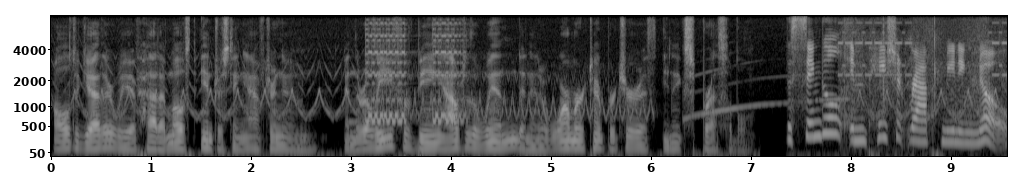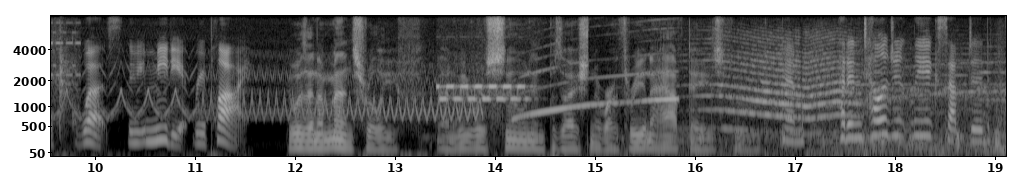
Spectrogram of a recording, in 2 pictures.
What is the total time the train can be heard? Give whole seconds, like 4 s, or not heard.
4 s.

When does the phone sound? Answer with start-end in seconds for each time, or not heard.
3.0-4.2, 7.8-9.9, 13.4-14.4.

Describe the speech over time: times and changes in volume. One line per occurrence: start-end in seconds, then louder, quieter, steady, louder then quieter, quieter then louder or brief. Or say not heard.
0.0-19.0 steady.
